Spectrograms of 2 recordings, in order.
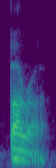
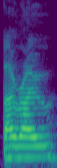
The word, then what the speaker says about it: borough: Borough. Americans might pronounce it a bit differently, like 'burrow' or something. But generally in the UK, we say borough.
